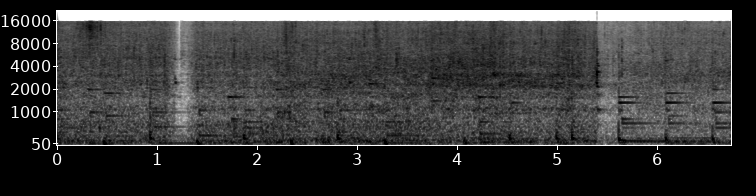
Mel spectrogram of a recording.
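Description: Chicken pieces sizzling in a simmering sauce in a frying pan, stirred and turned with a wooden spatula, with soft background music over it.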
